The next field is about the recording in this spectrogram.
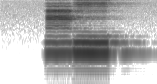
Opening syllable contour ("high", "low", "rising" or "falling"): high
